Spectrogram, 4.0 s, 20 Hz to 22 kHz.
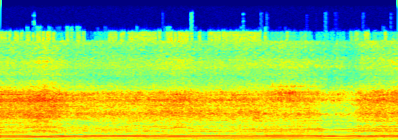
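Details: Repaired old Jonsered 630 chainsaw with 30-inch bar and aggressive full-house chain under cutting load: steady howl dips slightly and recovers, pulls cleanly; owner suspects clutch-side crankcase seal cut by hay-packed oiler.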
